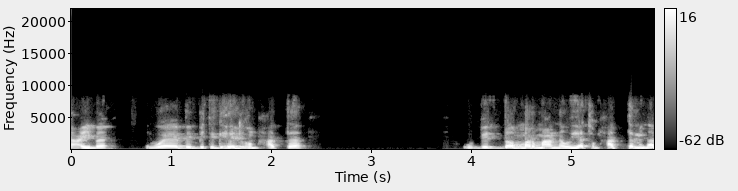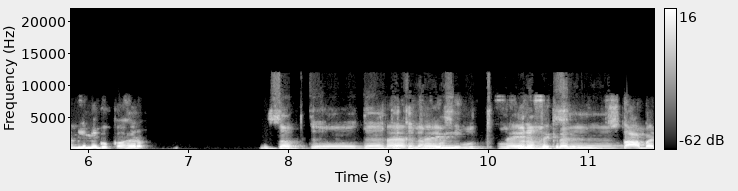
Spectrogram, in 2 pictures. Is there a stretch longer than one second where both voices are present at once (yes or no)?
yes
